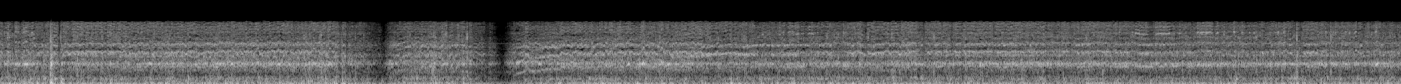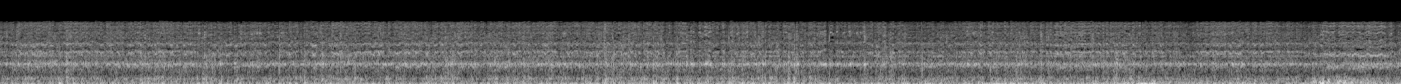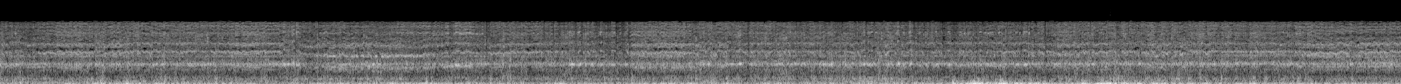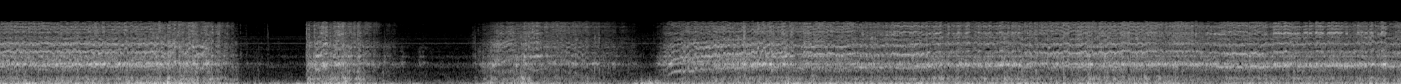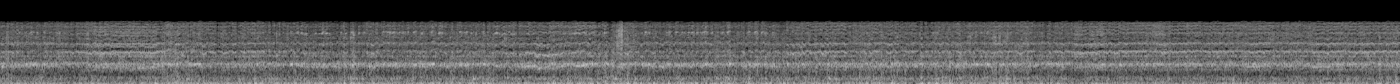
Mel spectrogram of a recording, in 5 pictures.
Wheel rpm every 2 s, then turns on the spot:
220, 190, 120, 190, 220, 230, 230, 230, 220, 230, 230, 240, 230, 220, 220, 220, 210, 220, 230, 230, 220, 200, 70, 60, 90, 200, 220, 230, 220, 220, 230, 230, 230, 230, 230.
none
